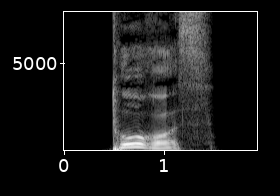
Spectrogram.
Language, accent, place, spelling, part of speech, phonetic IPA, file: German, Germany, Berlin, Torus, noun, [ˈtoːʁʊs], De-Torus.ogg
- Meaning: torus (shape)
